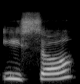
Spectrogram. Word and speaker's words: hizo: Okay, so hice, hiciste, hizo, hicimos, hicistes, hicieron. You'll notice this is pronounced hizo with a s, an S sound, like hice has an S sound.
